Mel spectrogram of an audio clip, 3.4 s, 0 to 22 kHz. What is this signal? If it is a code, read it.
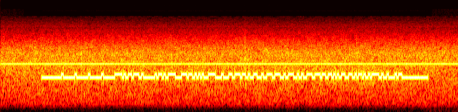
RTTY (75 baud, 170 Hz shift), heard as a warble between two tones, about 1360 Hz centre, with radio static and a steady whistle near 2100 Hz. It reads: DO YOU WANNA RIDE?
